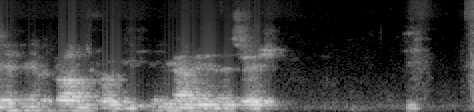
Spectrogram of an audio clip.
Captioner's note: faintly speaking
